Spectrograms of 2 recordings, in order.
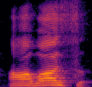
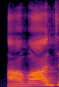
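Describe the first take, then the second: First: आवाज़ ending in a clear z; nukta z sound. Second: आवाज़ ending in a hard j, the wrong way; wrong j sound. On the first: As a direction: end आवाज़ with z. (आवाज़ के अंत में ज़ की आवाज़) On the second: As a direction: end आवाज़ with j to show the mistake. (आवाज़ के अंत में ज, गलत) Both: Shown as a demonstration. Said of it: "आवाज़ नहीं बोलते".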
